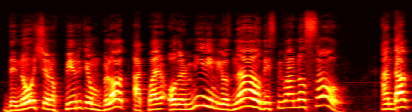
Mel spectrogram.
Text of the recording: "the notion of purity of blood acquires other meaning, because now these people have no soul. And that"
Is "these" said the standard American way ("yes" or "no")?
no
